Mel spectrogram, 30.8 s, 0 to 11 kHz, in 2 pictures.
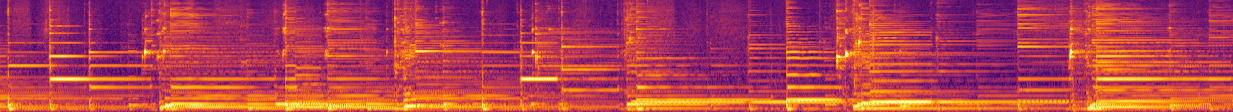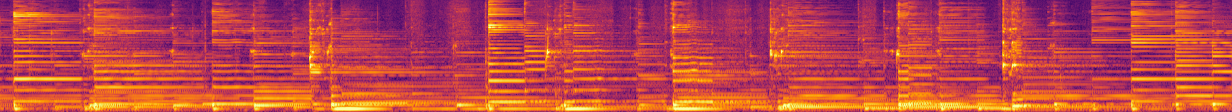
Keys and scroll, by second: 10.3 ctrl+shift+e, 11.0 space, 17.1 space, 19.3 alt+b, 25.4 ctrl+z.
